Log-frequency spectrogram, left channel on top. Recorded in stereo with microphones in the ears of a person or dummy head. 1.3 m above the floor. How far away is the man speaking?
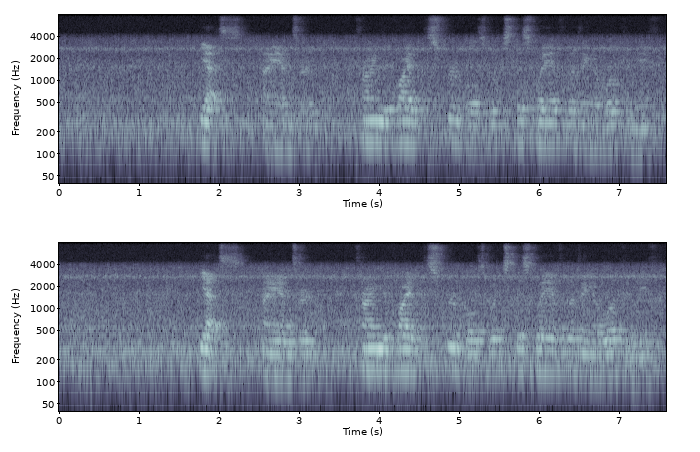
About 2.5 m.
